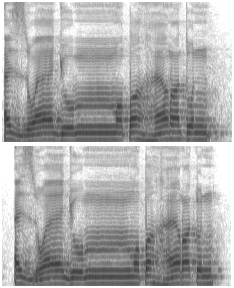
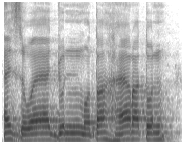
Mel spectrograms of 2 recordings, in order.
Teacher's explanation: huruf mim dan ditahan 2 harokat disertai dengan gunnah.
